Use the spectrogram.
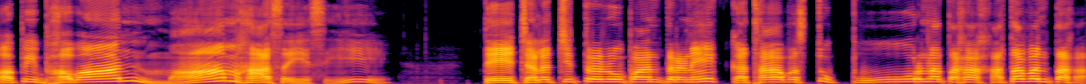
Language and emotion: Sanskrit, angry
